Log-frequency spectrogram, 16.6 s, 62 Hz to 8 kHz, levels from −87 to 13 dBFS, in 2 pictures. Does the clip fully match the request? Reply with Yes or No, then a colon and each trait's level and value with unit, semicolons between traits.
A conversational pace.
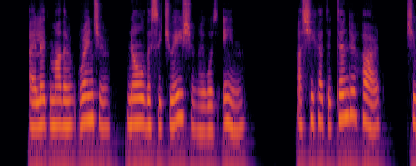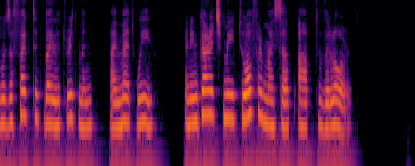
No: slow, 125 wpm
